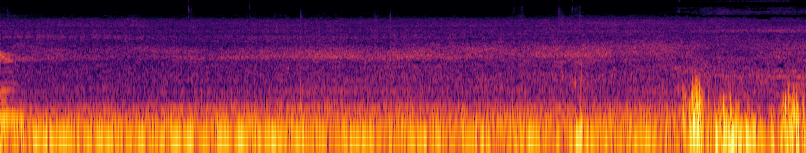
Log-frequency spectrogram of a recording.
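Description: Road traffic: a steady low rumble, with the hiss of a passing car's tyres swelling and fading in the middle.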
